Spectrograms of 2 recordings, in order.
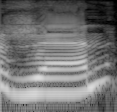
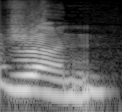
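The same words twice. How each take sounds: First: रैन with an open a sound, like ran. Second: रन with a short neutral u, like run. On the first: Teacher contrasting ran with run, open a. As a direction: say रैन with the wide vowel. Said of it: "R A N को हम लोग पढ़ते हैं". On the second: Teacher contrasting run with ran, short u. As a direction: say रन short and closed. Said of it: "आर यू N को पढ़ते हैं". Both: Shown as a demonstration.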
